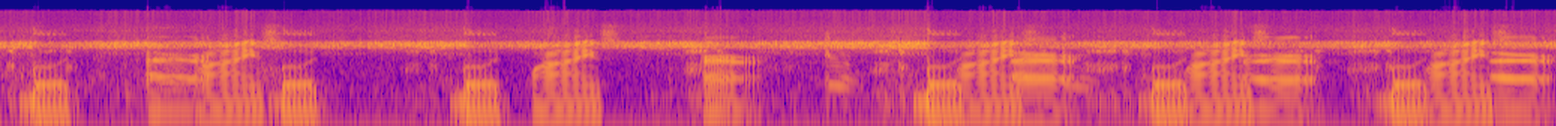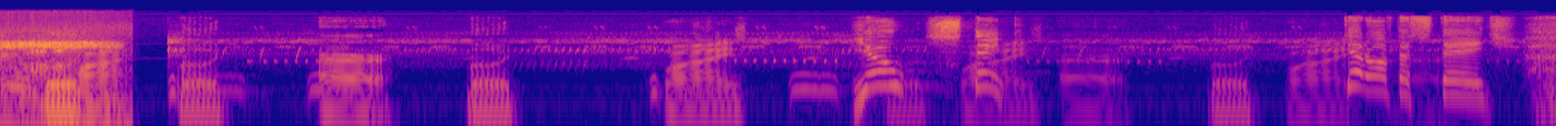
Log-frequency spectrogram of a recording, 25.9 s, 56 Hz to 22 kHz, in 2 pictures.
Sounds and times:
Frog: 0:00.0 - 0:24.2.

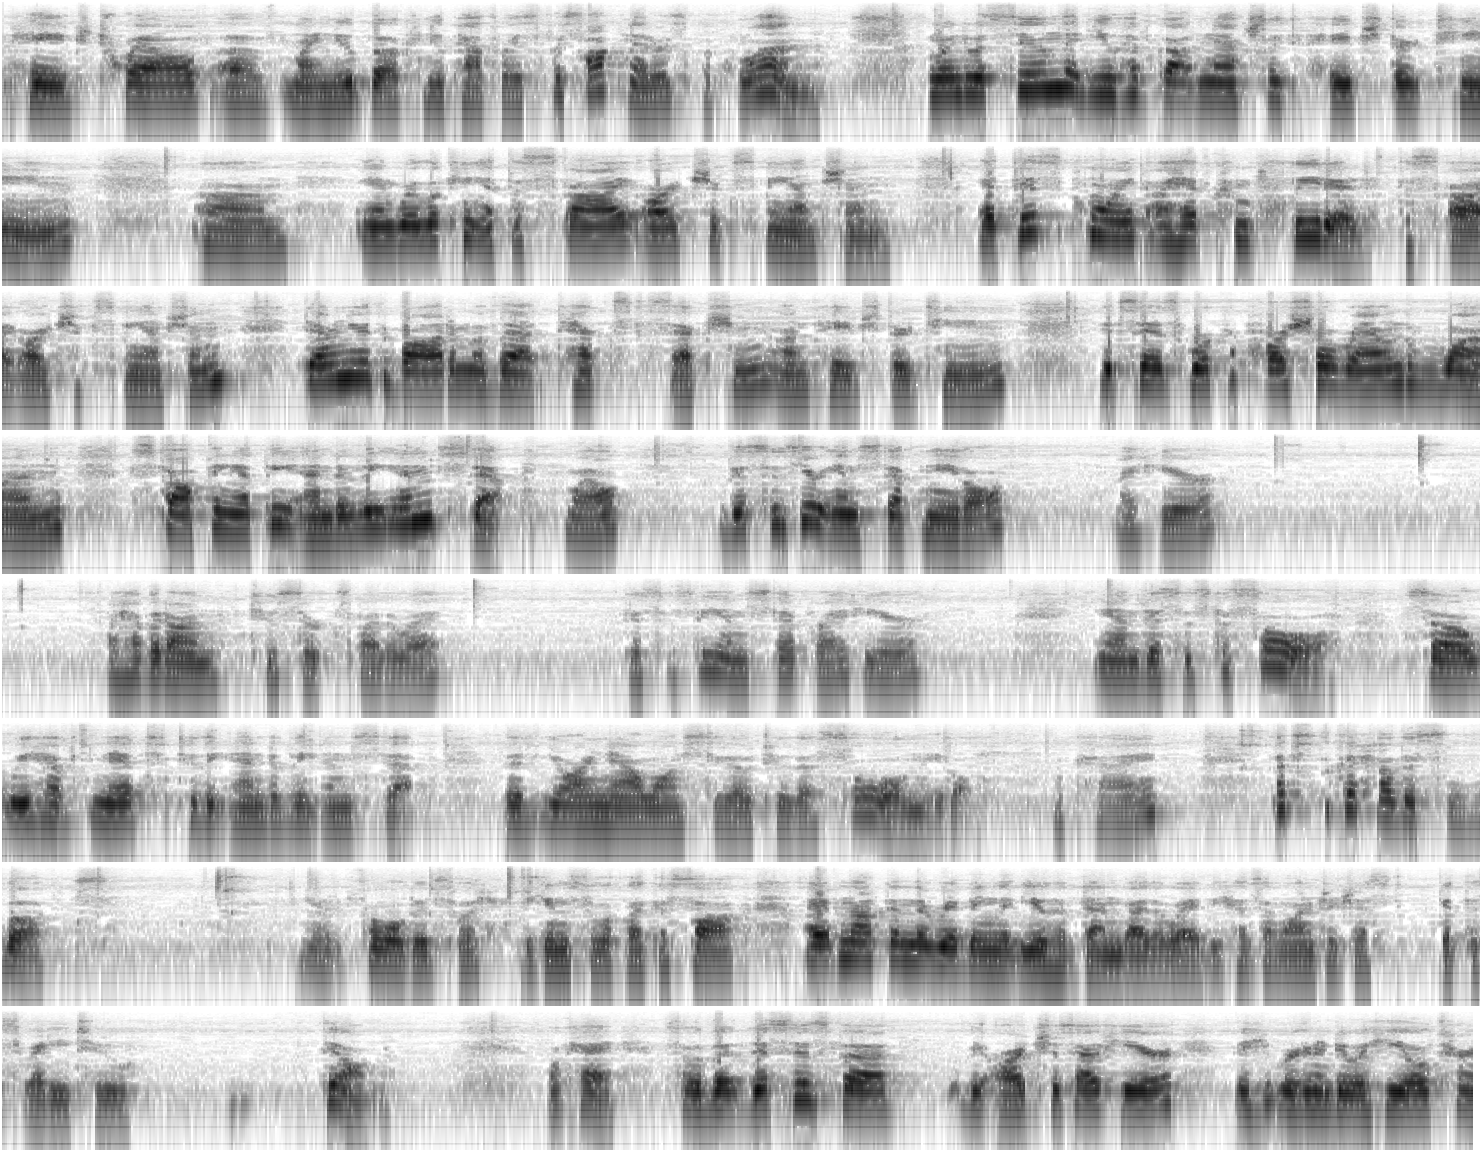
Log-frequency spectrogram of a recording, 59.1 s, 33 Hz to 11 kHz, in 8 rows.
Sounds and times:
Speech: 0:00.0 - 0:07.8, 0:08.4 - 0:28.3, 0:30.1 - 0:31.8, 0:32.7 - 0:34.2, 0:35.0 - 0:44.9, 0:45.8 - 0:52.5, 0:53.3 - 0:53.7, 0:54.5 - 0:59.0.

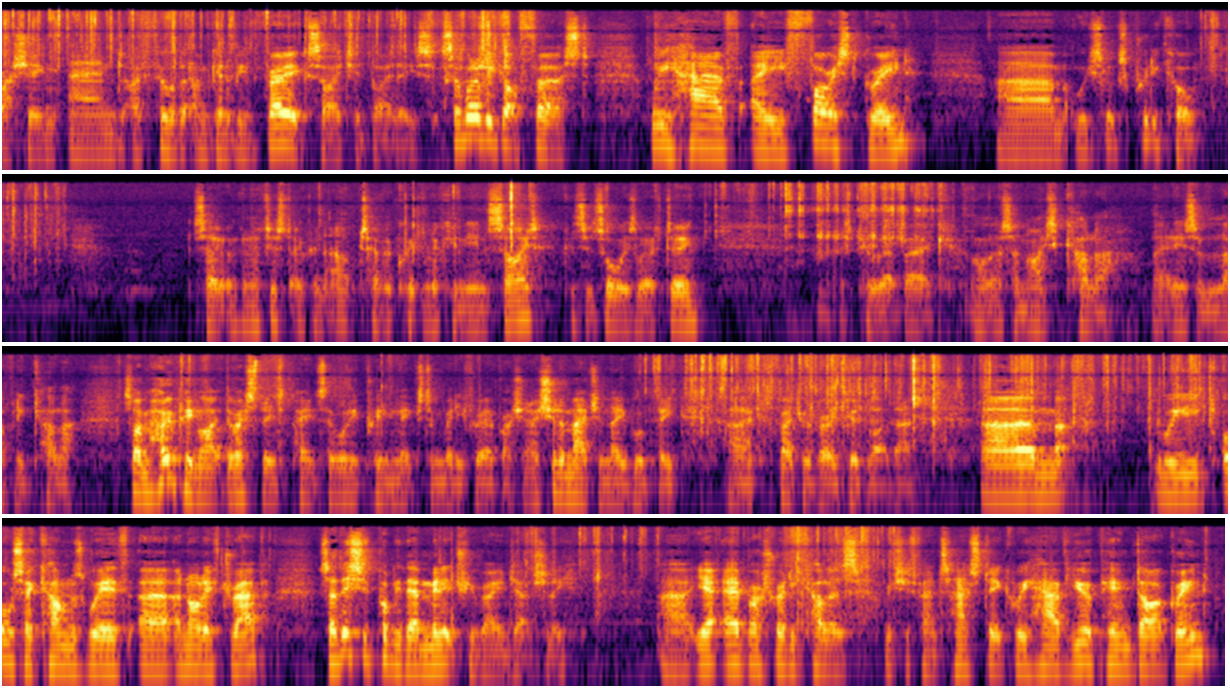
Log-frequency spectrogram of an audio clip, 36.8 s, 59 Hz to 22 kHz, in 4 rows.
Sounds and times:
Speech: 0:00.0 - 0:09.0, 0:10.6 - 0:14.5, 0:15.5 - 0:31.9, 0:32.5 - 0:36.7.

